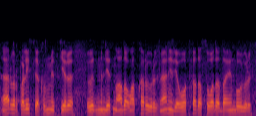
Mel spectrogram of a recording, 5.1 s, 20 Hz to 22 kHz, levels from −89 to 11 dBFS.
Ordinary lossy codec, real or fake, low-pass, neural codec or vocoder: MP3, 48 kbps; fake; 5.4 kHz; codec, 16 kHz, 4 kbps, X-Codec, WavLM features, trained on Multilingual LibriSpeech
